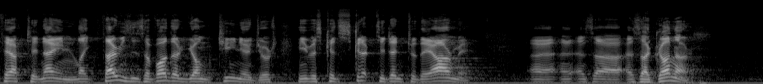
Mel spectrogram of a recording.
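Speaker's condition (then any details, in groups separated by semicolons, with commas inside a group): Cleft palate and cleft lip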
